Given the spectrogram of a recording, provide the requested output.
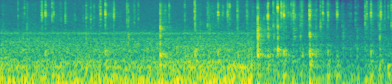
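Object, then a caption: Aluminium and plastic low-profile keyboard. Fingertips of both hands type rapidly on a white, low-profile wireless Apple Magic Keyboard with an aluminum base and plastic scissor-switch keys, resting on a wooden desk. A fast, steady stream of short, bright key clicks patters over a constant low hum, with the keystrokes growing slightly sharper and more distinct toward the end.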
